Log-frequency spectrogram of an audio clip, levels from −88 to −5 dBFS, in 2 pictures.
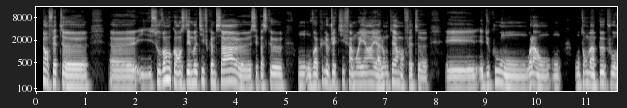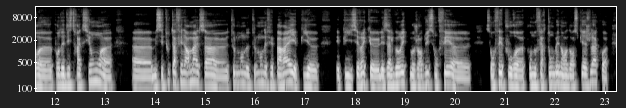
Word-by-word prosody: Et - - +7
en 155 - +2
fait, 150 +5 0
heu 115 -3 +5 0.4
heu 110 0 0
et 120 +1 -6
souvent, 155 +8 +4
quand 155 -5 +2
on - - +2
se 125 - -4
démotive 145 +1 +1
comme 145 0 0
ça, 155 +4 +6
heu, 110 -2 0
c'est 110 - -3
parce 115 0 -1
qu'on 125 -1 +1 0.3
on 125 -1 -3
voit 130 +1 +2
plus 125 - -10
l'objectif 140 -1 -3
à 130 - +2
moyen 130 +1 0
et 130 - +1
à 115 - +2
long 130 +2 -3
terme, 140 -1 0
en 110 - -4
fait, 115 0 -5
heu 100 -2 -4 0.4
et 110 +1 0
et - - 0
du 125 +3 -5
coup, 155 +5 -2
on 110 -3 -1
voilà, 130 +2 +3
on 110 0 -3
on 110 -1 -7 0.3
on 125 0 -5
tombe 140 +1 -2
un 120 -2 +5
peu 140 +4 0
pour, 125 -1 -1
heu, 110 -1 -1
pour 125 +1 -1
des 120 - +4
distractions, 120 +6 -2
heu 105 -2 -1 0.4
heu, 105 -1 0
mais 110 - -1
c'est 120 +1 +1
tout 145 +5 -11
à 145 - +5
fait 150 - -4
normal, 145 +2 +2
ça. 125 -1 +2
Heu, 105 -1 -3
tout 120 - -7
le 130 - -7
monde 135 -3 -4
tout 135 - -8
le - - -7
monde 140 -1 -5
est - - -2
fait 125 0 -4
pareil 135 +5 +4
et 115 - +1
puis, 120 +1 -3
heu 110 -3 +1 0.4
et - - -2
puis 115 -2 -2
c'est 125 - +1
vrai 130 +3 +1
que 120 0 0
les 110 +2 +2
algorithmes 125 +2 +1
aujourd'hui 115 +4 -1
sont 120 -2 -3
faits, 135 +2 0
heu, 100 -3 -2 0.3
sont 115 - -3
faits 135 +1 0
pour, 120 -2 +2
heu, 105 -1 -3
pour 120 - -2
nous 120 - +2
faire 120 0 -3
tomber 130 +2 -1
dans 115 -1 +1
dans 110 0 0
ce 115 - -4
piège-là, 130 +4 0
quoi. 145 - -4
120 Hz, 240 wpm, -23 LUFS, 110-135 Hz, 0.4 s, Et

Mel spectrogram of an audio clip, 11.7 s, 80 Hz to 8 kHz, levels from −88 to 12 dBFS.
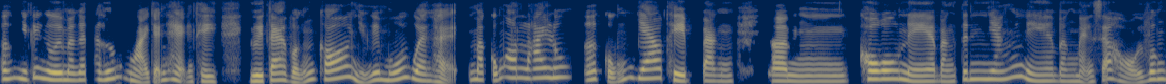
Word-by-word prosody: ừ, 275 0 +2
những 275 -3 0
cái 330 - -2
người 250 -4 +7
mà 240 -1 +1
người 240 +1 -1
ta 260 - -6
hướng 280 +4 +1
ngoại 215 - -1
chẳng 245 - -2
hạn 250 -5 -2
thì 190 -2 -2 0.3
người 200 0 +6
ta 235 +2 +1
vẫn 230 - -3
có 290 +6 +3
những 260 - -4
cái 245 +2 +1
mối 250 +5 +1
quan 250 -10 0
hệ 175 -5 -4 0.2
mà 250 - 0
cũng 240 +6 -5
online 315 -1 +1
luôn, 335 +1 -1
ờ, 255 +3 -1
cũng 265 - -4
giao 295 +1 +4
thiệp 215 -4 +5
bằng, 200 -2 -2 0.3
ờm, 205 -1 +3 0.7
call 275 0 +6
nè, 195 -3 +1
bằng 190 -1 -6
tin 270 +4 -1
nhắn 275 +7 -2
nè, 210 -4 -2
bằng 195 -1 -7
mạng 180 -2 -7
xã 195 - -3
hội, 155 - -6
vân 265 +5 0
245 Hz, 215 wpm, -22 LUFS, 205-275 Hz, 0.7 s, người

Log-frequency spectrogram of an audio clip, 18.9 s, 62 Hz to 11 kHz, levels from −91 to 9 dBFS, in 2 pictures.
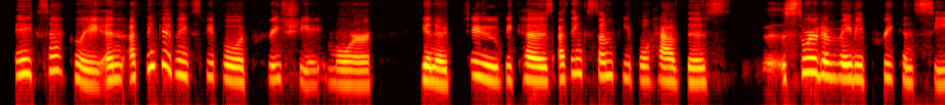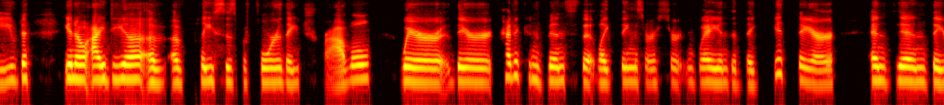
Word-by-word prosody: Exactly, 275 - -3
and 220 +2 0
I 240 - +2
think 420 - -2
it 415 -8 +1
makes 270 -3 -5
people 230 -5 -2
appreciate 195 -2 -8
more, 175 -2 -2 0.5
you 215 - +7
know, 185 -3 +3 0.2
too, 230 -7 0
because 215 -2 +3
I 225 - +1
think 300 +3 -7
some 260 0 -2
people 230 -5 -8
have 205 -2 +1
this, 195 0 -4 0.6
eh, - - 0
sort 315 -6 +2
of 250 -2 +3
maybe 230 -1 +3 0.2
preconceived, 210 -3 -3 0.4
you 230 - +10
know, 225 -1 +7
idea 225 +1 +7
of 190 0 +1
of 190 -1 0 0.2
places 200 -1 -2
before 195 +1 -2
they 185 -1 -4 0.2
travel, 225 +2 +1 0.3
where 190 -2 +5
they're 195 -2 +3
kinda 250 +2 +2
convinced 210 -4 -3
that, 190 -2 -1
like, 185 -1 0
things 195 0 -3
are 180 - -7
a 185 - -10
certain 195 +1 -13
way, 195 -1 +1
and 185 0 -4
then 180 -2 -11
they 170 -1 -5 0.2
get 300 -1 -4
there, 185 -5 +1 0.4
and 210 -1 +3
then 200 -2 +3
they 185 -2 +1
205 Hz, 165 wpm, -23 LUFS, 190-230 Hz, 0.6 s, you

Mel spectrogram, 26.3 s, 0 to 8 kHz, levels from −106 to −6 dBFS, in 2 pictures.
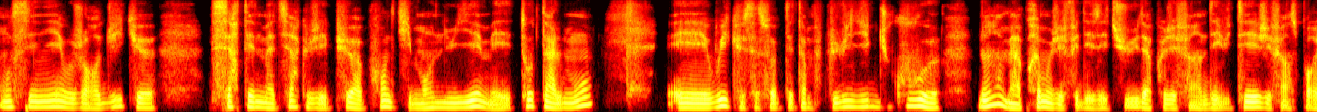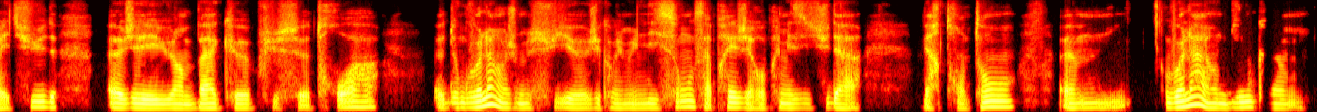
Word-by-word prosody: enseigner 150 +1 0
aujourd'hui, 130 +5 -2
que 130 -4 -1 0.6
certaines 145 -2 +3
matières 135 +5 -1
que 130 - -7
j'ai 125 - -2
pu 130 - -1
apprendre 140 +6 -1
qui - - -3
m'ennuyaient, 135 +5 +1
mais - - -3
totalement 160 - +1 0.8
et 125 -1 +3
oui, 170 +6 +4
que - - -4
ça - - -4
soit - - 0
peut-être - - -5
un - - -1
peu 120 - -14
plus 130 - -2
ludique 155 0 -3
du - - -2
coup, 180 +2 +2
heu, 125 - +1 0.4
non, 160 +4 +4
non, 220 0 +2
mais 130 -5 +2
après 120 +5 +1
moi 140 -3 +3
j'ai 110 -3 -1
fait - - -4
des - - -3
études, 75 +4 -1
après 120 - -1
j'ai 115 - 0
fait 65 - -4
un - - -3
DUT, - - -4 0.3
j'ai 120 -5 0
fait - - -3
un - - -4
sport - - -2
études, 145 - -1 0.6
heu, 125 -1 +7
j'ai 120 -1 +5
eu 115 +1 +2
un 115 -1 +2
bac, 120 +1 +2
heu, 120 0 +2
+3, 75 - -1 0.6
heu, 120 - 0
donc 135 +1 -2
voilà, 155 - +6
je 125 0 -5
me 120 0 -2
suis, 130 +1 -3
heu, 120 0 0
j'ai 120 0 -3
quand 130 - -11
même 120 0 -4
une 120 0 -4
licence. 145 +6 -1
Après 140 -1 +2
j'ai 130 - +1
repris 125 - -4
mes 120 0 -2
études 130 +2 -1
à 115 -2 0 0.6
vers - - +1
30 - - -6
ans, 155 +1 +3 0.5
hem, 65 +1 -1 0.7
voilà, 155 +10 +6
hein, 125 -2 +1
donc 140 +5 0
hem 120 +3 -4
130 Hz, 180 wpm, -24 LUFS, 120-150 Hz, 0.8 s, heu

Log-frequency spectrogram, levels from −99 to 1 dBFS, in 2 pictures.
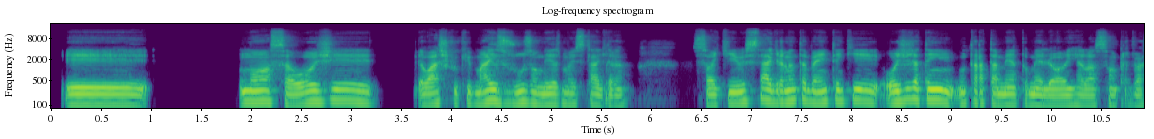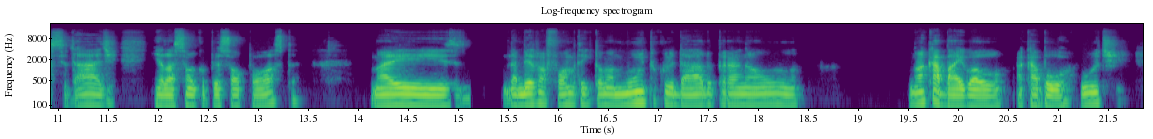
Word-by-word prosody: e 105 -1 +3 0.9
nossa, 130 -4 +2
hoje, 130 +2 0 0.4
eu 110 - -1
acho 115 +1 +1
que - - -8
o - - -19
que - - -7
mais 120 +1 +1
usam 125 0 -1
mesmo 110 +1 -1
é - - -5
o - - -5
Instagram. 100 -3 -5 0.6
Só 100 0 -3
que 120 +4 -1
o - - +3
Instagram 130 0 +1
também 135 -3 0
tem 140 -1 -2
que 135 -1 +1
hoje 130 +4 +2
já 155 - +3
tem 145 -2 +5
um 115 - -1
tratamento 110 -5 -2
melhor 100 -1 +1
em 100 - 0
relação 100 0 -4
à - - -12
privacidade, 100 +1 -4 0.4
em - - -4
relação 100 +1 +1
ao - - -3
que - - -10
o - - -19
pessoal 100 -1 -2
posta, 115 +9 -5 0.7
mas, 100 0 +3 0.4
da 100 - -3
mesma 110 +3 +3
forma 105 +1 -3
tem 105 - -5
que - - -22
tomar 105 0 -1
muito 120 +5 +2
cuidado 105 -3 -1
pra 110 -1 -3
não 105 -1 -2 1.1
não 115 +1 +1
acabar 100 -5 +4
igual 95 -1 +2
acabou 95 -1 -1
o 110 - -1
Orkut. 130 +3 -3
110 Hz, 150 wpm, -24 LUFS, 100-125 Hz, 1.1 s, tem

